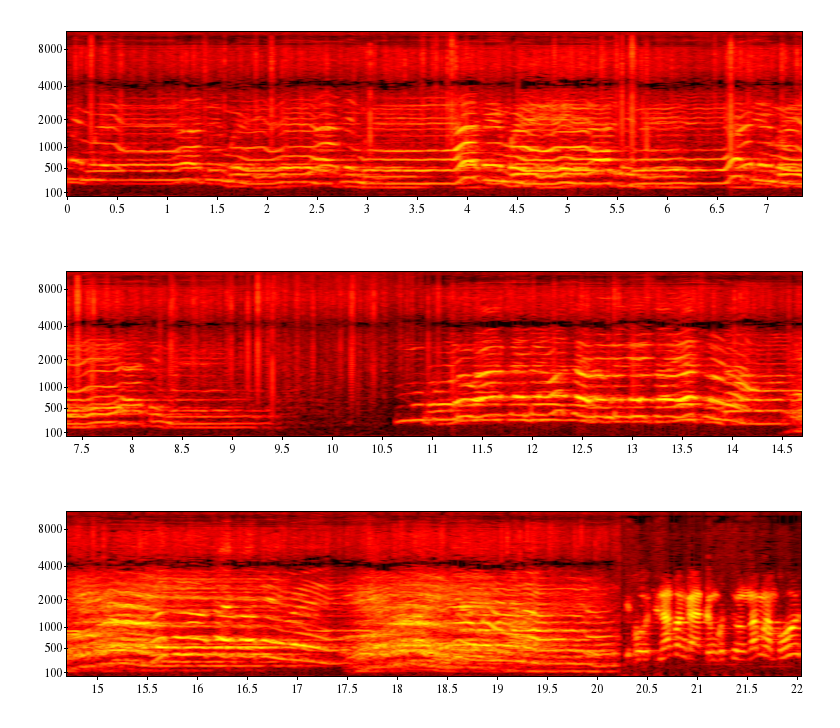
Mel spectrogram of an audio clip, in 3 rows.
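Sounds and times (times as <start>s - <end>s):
voices singing in harmony: 0.0s - 9.5s, 10.6s - 20.3s.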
